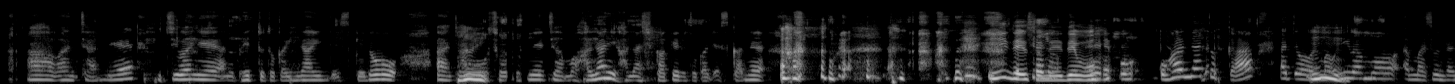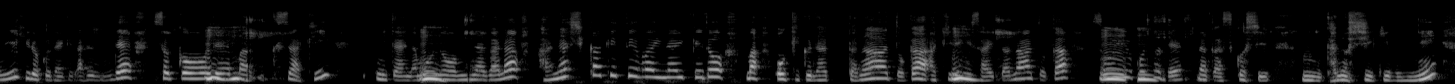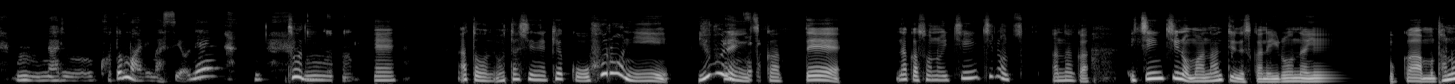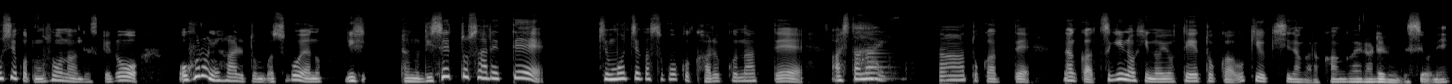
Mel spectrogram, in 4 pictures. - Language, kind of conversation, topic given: Japanese, unstructured, 毎日を楽しく過ごすために、どんな工夫をしていますか？
- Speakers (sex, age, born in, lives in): female, 50-54, Japan, Japan; female, 65-69, Japan, Japan
- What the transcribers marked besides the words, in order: throat clearing; other background noise; throat clearing; chuckle; chuckle; chuckle; distorted speech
